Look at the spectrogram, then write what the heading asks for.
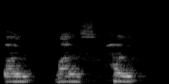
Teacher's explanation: the vowel sound in boat, most, hope starts with the tongue further forwards in the mouth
